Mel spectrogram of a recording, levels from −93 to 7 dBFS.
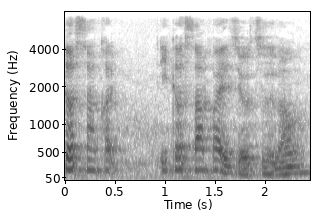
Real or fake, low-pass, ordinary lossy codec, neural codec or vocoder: fake; 7.2 kHz; none; codec, 16 kHz, 4 kbps, FunCodec, trained on Chinese and English, 50 frames a second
